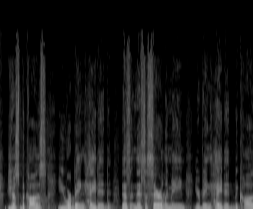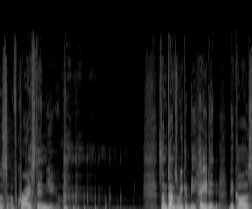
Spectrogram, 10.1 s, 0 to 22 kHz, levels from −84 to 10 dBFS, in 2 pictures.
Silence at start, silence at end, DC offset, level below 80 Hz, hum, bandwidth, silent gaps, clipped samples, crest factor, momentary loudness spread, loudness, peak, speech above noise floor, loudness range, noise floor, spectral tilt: 0 s; 0 s; under 0.1%; -70 dBFS; none; 19 kHz; none; under 0.1%; 24 dB; 13 LU; -32 LUFS; -10 dBFS; 33 dB; 5 LU; -65 dBFS; -6 dB/octave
